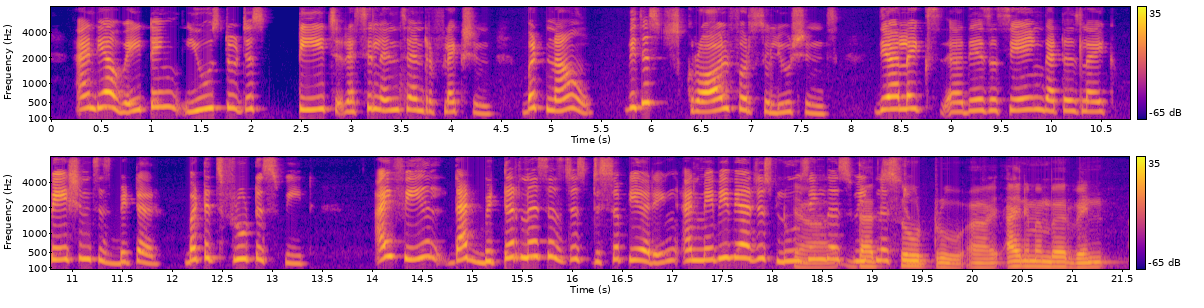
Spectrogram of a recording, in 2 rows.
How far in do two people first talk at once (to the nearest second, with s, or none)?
18 s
